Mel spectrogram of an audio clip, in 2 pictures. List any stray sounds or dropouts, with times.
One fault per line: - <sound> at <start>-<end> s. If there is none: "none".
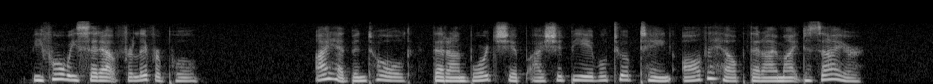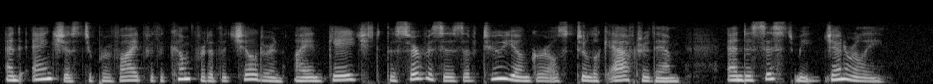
none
